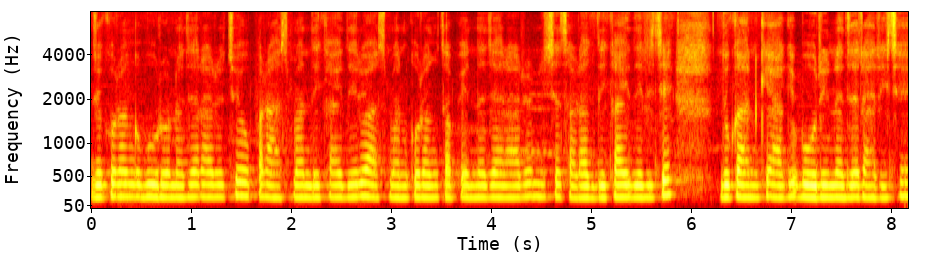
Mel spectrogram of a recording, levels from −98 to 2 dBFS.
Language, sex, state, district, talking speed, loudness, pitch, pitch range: Rajasthani, female, Rajasthan, Churu, 235 wpm, -19 LUFS, 185 Hz, 180-190 Hz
